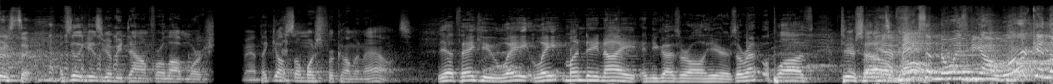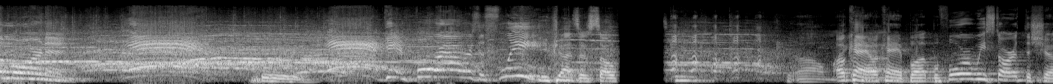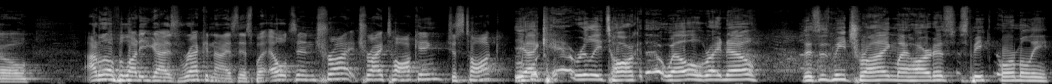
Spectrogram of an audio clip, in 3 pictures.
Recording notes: Live crowd work show. This episode was filmed in front of a live audience at a comedy club.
